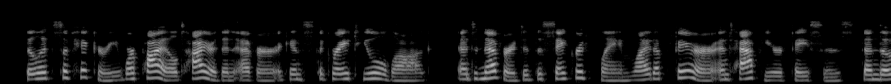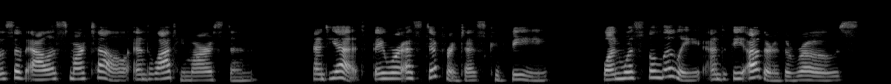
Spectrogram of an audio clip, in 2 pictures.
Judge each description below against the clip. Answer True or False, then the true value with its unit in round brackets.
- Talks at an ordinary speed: True (170 wpm)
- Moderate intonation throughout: False (6.3 semitones)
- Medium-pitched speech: False (235 Hz)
